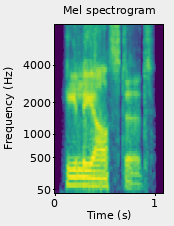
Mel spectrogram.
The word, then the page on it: heliostat: British English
